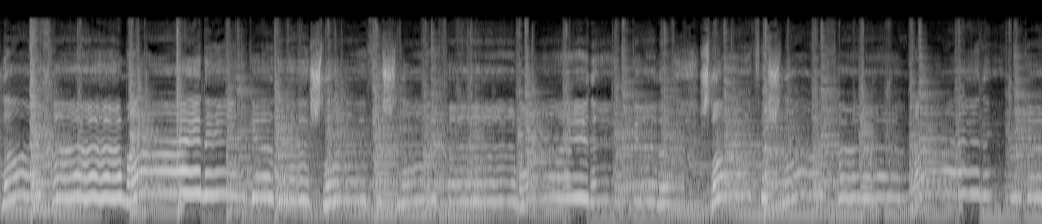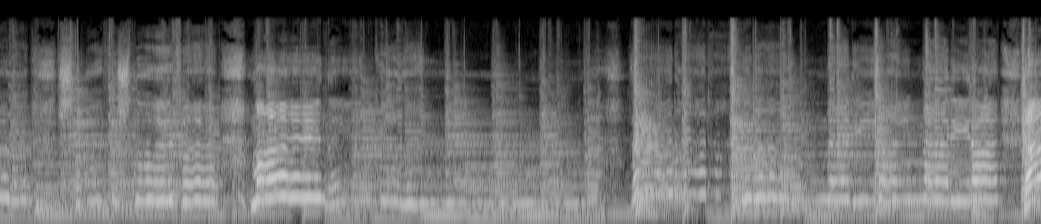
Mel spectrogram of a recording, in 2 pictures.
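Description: A woman singing a sliding, wavering vocal line with vibrato, accompanied by acoustic guitar.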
